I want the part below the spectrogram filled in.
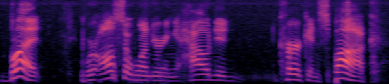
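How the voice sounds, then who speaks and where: A man co-hosting a casual fan podcast, speaking informally in halting, hesitant phrases. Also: a little high, expressive, a bit bright, no room sound, poor audio. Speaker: podcast co-host.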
